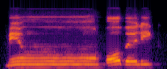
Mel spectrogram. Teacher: नून साकिन के बाद हरूफ इख्फ़ा में से क़ाफ है, तो यहाँ पे इख्फ़ा होगा।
